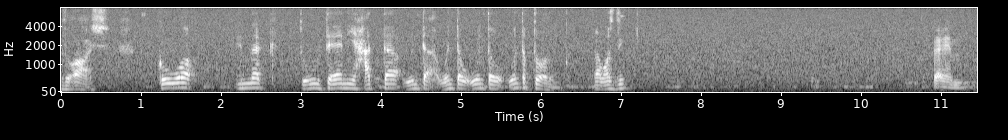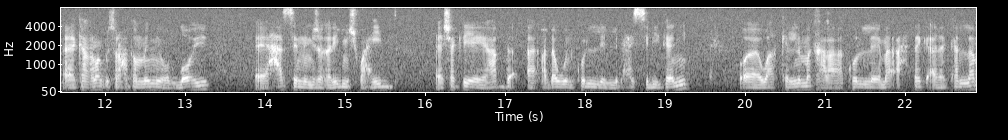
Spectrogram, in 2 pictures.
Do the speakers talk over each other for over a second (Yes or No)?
No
